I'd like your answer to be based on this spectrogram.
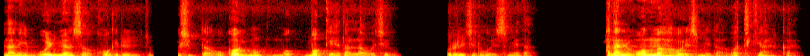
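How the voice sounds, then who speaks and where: A man preaching a sermon as pastor, talking conversationally with rhetorical questions and swinging from soft to emphatic. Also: fairly low pitch, fast talker, vocal fry. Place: church.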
